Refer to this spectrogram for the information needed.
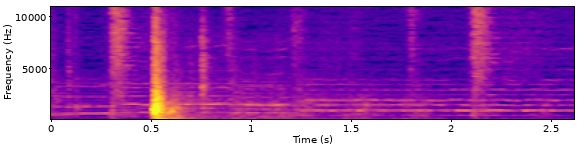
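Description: A heavy door thuds shut with a single deep impact, followed by a low rumbling hum and faint rattles fading afterward.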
